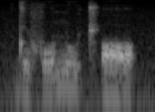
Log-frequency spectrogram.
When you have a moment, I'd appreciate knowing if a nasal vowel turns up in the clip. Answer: no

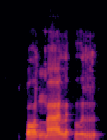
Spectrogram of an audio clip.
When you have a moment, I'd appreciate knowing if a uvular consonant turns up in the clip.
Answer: no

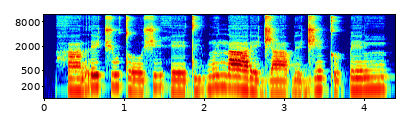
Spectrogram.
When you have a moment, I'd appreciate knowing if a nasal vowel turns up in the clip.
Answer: yes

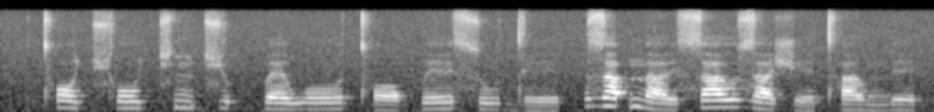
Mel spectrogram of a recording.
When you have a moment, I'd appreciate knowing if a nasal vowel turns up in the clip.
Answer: yes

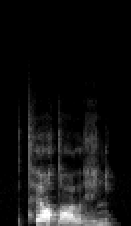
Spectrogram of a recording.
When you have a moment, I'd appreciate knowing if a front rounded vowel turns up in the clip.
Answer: no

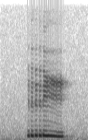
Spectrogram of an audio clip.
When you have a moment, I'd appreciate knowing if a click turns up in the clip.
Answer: no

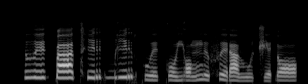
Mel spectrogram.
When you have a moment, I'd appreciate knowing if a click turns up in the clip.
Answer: no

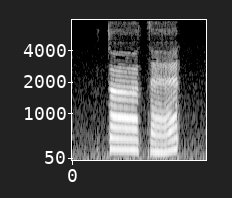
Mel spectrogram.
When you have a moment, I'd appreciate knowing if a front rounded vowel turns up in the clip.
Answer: yes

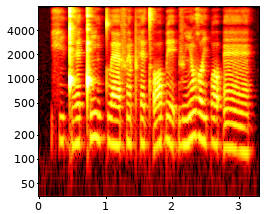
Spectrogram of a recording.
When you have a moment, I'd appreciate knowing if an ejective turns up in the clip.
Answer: yes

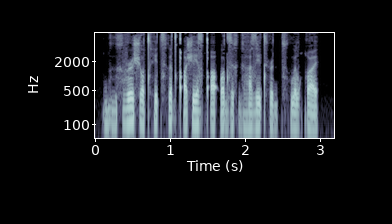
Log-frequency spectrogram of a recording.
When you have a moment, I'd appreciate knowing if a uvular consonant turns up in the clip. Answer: yes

